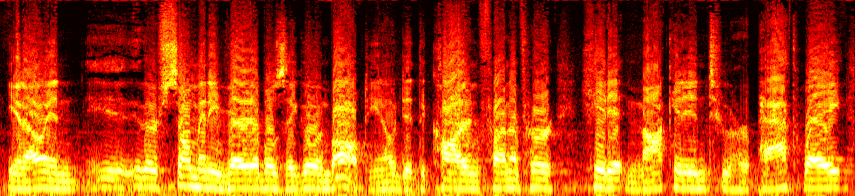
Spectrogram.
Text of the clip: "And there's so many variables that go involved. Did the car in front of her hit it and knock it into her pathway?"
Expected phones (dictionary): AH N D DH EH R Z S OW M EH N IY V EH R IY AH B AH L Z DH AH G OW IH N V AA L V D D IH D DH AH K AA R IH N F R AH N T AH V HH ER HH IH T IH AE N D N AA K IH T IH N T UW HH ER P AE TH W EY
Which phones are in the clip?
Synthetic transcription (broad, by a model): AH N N DH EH R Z S OW M EH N IY V EH R IY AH B L Z DH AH G OW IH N V AA L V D D IH D DH AH K AA R IH N F R AH T AH V ER HH IH T IH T N AA K IH T IH N T UW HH ER P AE TH W EY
